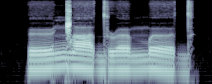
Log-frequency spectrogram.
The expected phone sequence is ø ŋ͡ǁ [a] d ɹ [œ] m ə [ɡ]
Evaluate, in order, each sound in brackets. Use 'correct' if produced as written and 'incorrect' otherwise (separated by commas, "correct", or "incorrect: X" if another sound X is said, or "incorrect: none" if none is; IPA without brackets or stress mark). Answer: correct, correct, incorrect: d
